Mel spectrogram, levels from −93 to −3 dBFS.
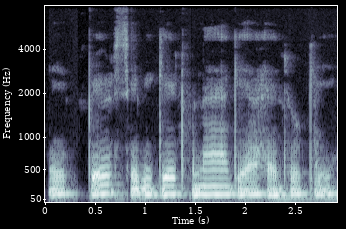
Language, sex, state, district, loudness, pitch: Hindi, male, Himachal Pradesh, Shimla, -14 LUFS, 125 Hz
